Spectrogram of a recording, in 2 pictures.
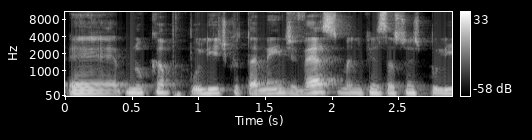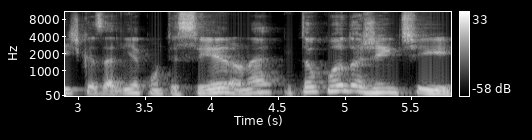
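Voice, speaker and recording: Somewhat breathy and fairly high in pitch, a man talks at a fairly quick pace with lively intonation and hardly any pauses. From Londrina, Paraná, southern Brazil. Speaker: former city culture secretary. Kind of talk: podcast interview.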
